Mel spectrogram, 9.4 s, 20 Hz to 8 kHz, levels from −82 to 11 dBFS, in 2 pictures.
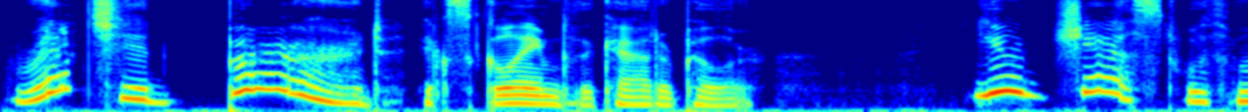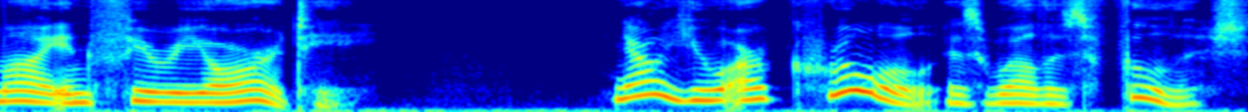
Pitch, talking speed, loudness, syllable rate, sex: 240 Hz, 110 wpm, -17 LUFS, 4.3 syllables/s, female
